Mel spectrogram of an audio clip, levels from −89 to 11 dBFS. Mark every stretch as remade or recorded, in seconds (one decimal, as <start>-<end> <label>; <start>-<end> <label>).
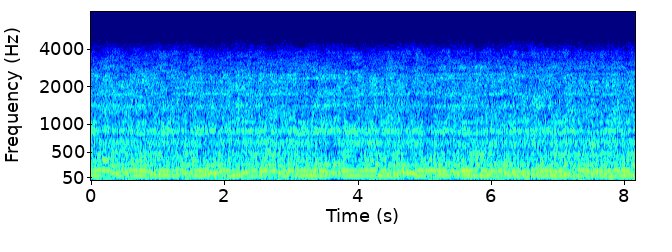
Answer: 0.0-8.2 remade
